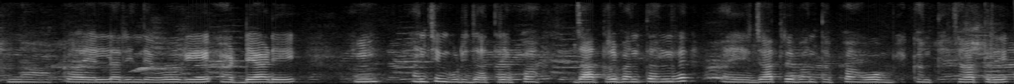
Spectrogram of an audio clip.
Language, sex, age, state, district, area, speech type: Kannada, female, 45-60, Karnataka, Vijayanagara, rural, spontaneous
